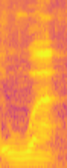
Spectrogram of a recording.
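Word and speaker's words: は: Ya, saya tuliskan di sini ya, wa dalam hiragana ini seharusnya ini ya dibacanya adalah ha, ya. Ini huruf hiragana ini sebenarnya kalau dibaca secara dia berdiri sendiri artinya dibacanya ha. Tetapi karena di sini merupakan partikel dibacanya bukan ha tapi wa.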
